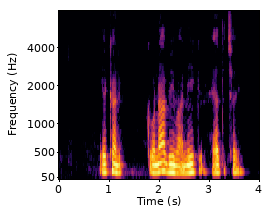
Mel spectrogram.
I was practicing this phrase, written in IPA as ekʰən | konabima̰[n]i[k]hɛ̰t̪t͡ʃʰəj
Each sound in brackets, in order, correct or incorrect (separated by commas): correct, correct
